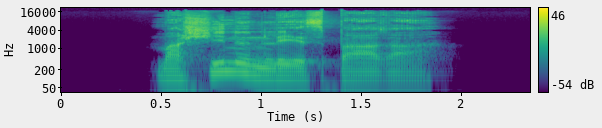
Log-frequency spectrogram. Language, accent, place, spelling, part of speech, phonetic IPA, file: German, Germany, Berlin, maschinenlesbarer, adjective, [maˈʃiːnənˌleːsbaːʁɐ], De-maschinenlesbarer.ogg
- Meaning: inflection of maschinenlesbar: 1. strong/mixed nominative masculine singular 2. strong genitive/dative feminine singular 3. strong genitive plural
